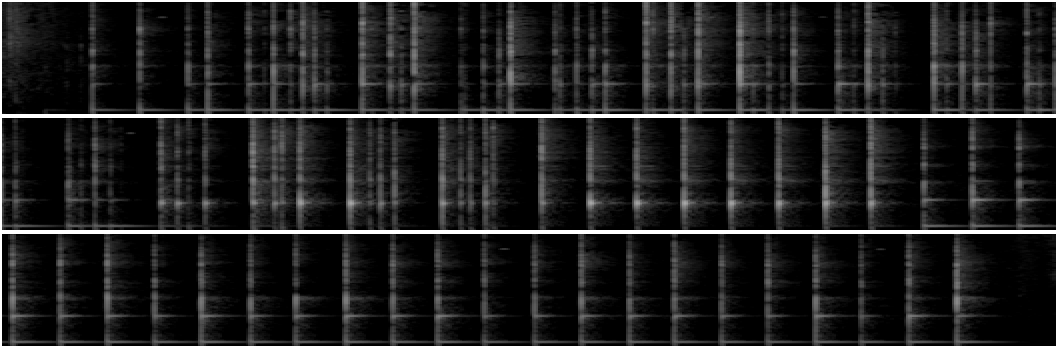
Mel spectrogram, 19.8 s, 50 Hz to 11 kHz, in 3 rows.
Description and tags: CLICK RHYTHM 04
A set of rhythms created using kitchen implements. They are all unprocessed, and some are more regular than other. I made these as the raw material for a video soundtrack and thought other people might find them useful too.
beats, improvised, rhythmic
